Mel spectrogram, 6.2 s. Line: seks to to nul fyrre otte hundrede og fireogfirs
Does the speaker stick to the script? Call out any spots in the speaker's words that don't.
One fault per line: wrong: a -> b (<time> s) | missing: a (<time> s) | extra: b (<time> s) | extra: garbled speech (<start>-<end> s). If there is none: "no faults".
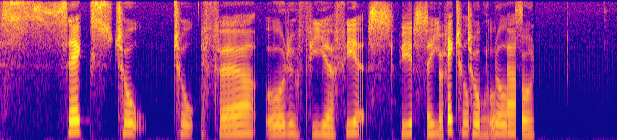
missing: nul (1.9 s)
missing: hundrede (3.0 s)
extra: garbled speech (4.0-5.4 s)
